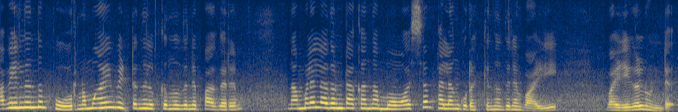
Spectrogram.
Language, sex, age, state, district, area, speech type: Malayalam, female, 18-30, Kerala, Kottayam, rural, spontaneous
